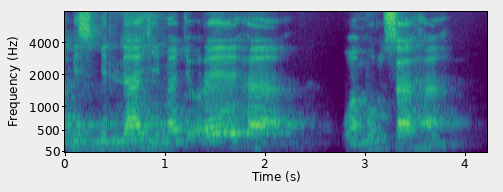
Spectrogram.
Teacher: menuturkan suara fathah condong ke arah kasrah hingga keluar bunyi mendekati yang tadinya ro menjadi re. Dalam bahasa capi Bismillahi majroha wa mursaha, dibaca Bismillahi majreha wa mursaha, rohnya dibaca tarkik tipis, majreha wa mursaha. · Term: imalah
